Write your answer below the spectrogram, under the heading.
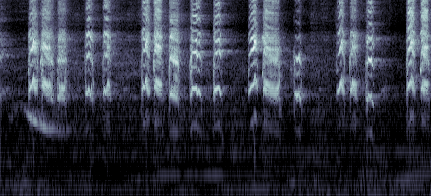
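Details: Begging calls of a sooty-headed bulbul chick wanting food: loud, rasping squawks in pairs and short series, with one descending whistled note early on.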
